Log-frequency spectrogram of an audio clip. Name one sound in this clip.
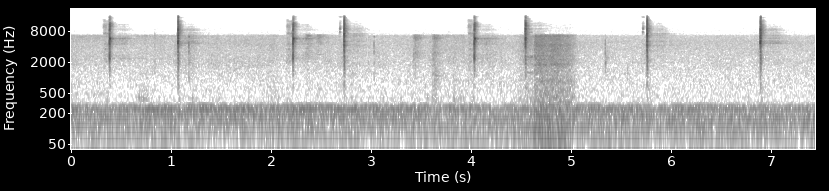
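Small metal switches on a padlock click sharply into place, one at a time.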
